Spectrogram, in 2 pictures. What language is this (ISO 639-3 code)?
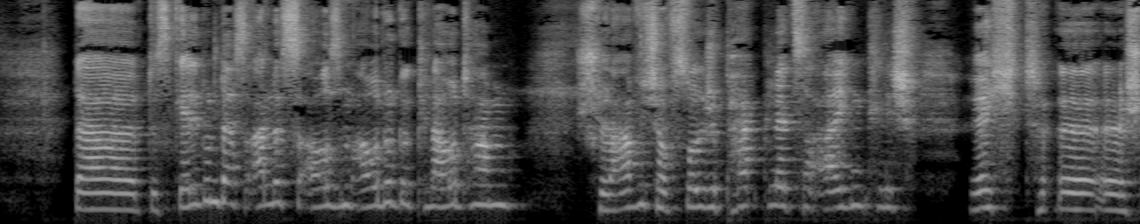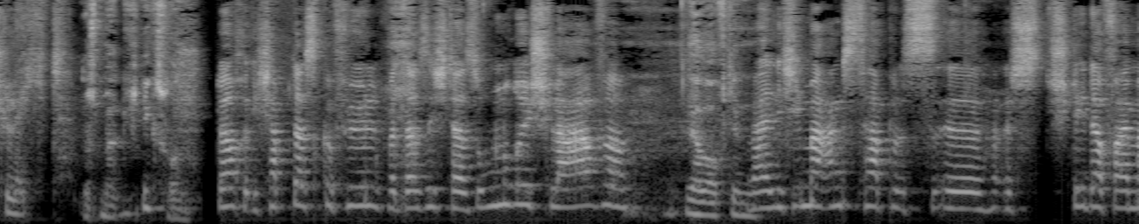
deu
